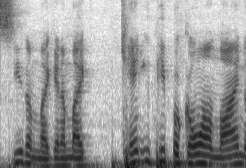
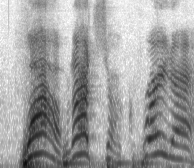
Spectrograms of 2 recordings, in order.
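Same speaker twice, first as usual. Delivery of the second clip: very high-pitched voice; 12 semitones higher than usual. A guest asked by the hosts for an impression, doing the requested scene impression. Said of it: "Do the scene where he says "great ass,"".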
